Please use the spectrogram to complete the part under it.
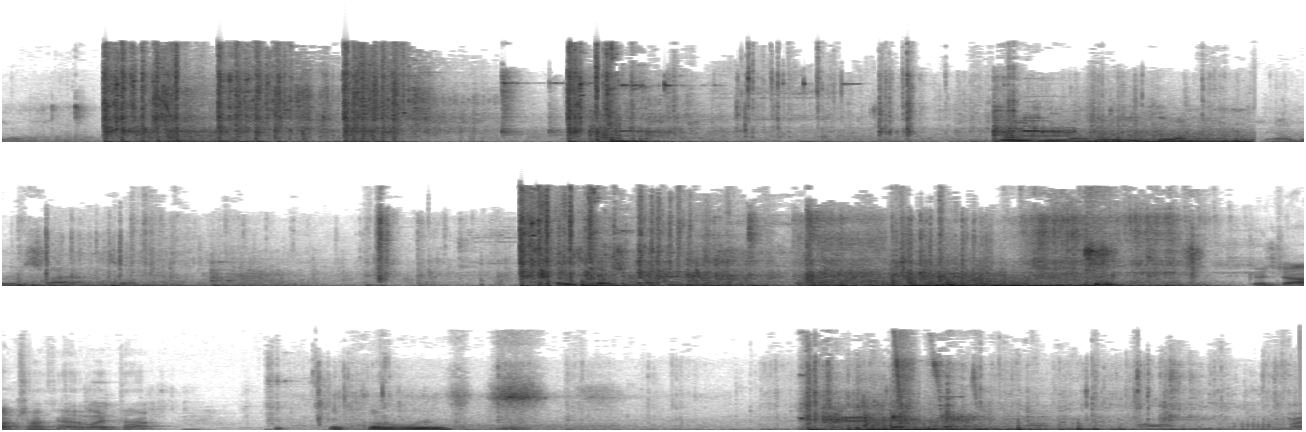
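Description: Automatic gunfire rattles in loud rapid bursts.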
